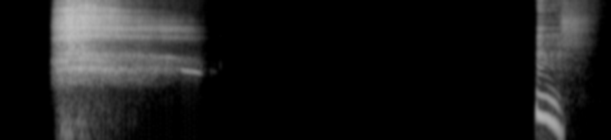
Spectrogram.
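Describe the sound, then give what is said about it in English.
A deep cleansing breath during a grounding relaxation exercise: a long, loud, open-mouthed exhale with a sigh-like voiced edge, then after a silent pause a short second breath. “We took a couple cleansing breaths.”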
